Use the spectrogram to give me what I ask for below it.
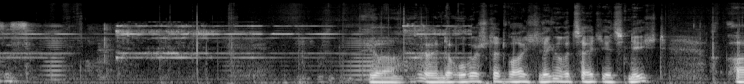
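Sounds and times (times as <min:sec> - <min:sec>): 
speech: 0:00.0 - 0:00.8, 0:03.5 - 0:07.4
mobile phone ringing with bright electronic ringtone: 0:00.0 - 0:05.0.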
